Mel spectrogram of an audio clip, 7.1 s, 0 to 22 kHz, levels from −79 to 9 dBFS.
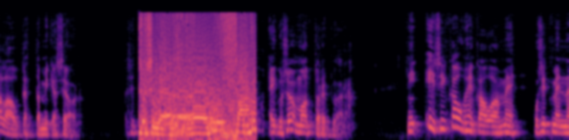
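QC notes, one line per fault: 1.74–3.20 s, float read as integer: speech becomes a blaring, harsh buzz with background noise as loud as the voice, though pitch still tracks, ending before "ei kun se on"; likely 32-bit float read as 32-bit integer. The waveform shows near-square blocks at an almost fixed, high level, and the spectrogram shows dense broadband energy.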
